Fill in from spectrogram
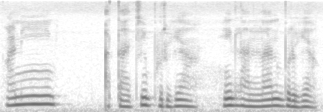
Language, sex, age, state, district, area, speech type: Goan Konkani, female, 45-60, Goa, Canacona, rural, spontaneous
